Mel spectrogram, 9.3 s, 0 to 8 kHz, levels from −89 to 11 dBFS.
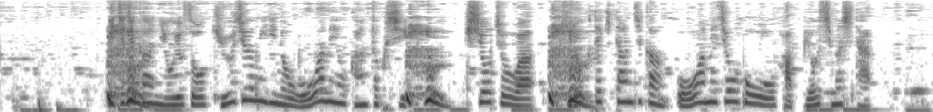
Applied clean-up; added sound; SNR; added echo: classical method Wiener filter.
